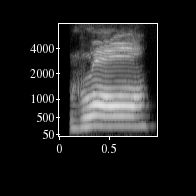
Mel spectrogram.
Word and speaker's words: ر: تالو بھی نہیں ہے, بیسکلی جو ہوتا ہے نا, اوپر والے دانت ہیں ان کی گم کے پیچھے لگاتے ہیں. را را را را, اوکے, اس کو پریکٹس کیجیے گا.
